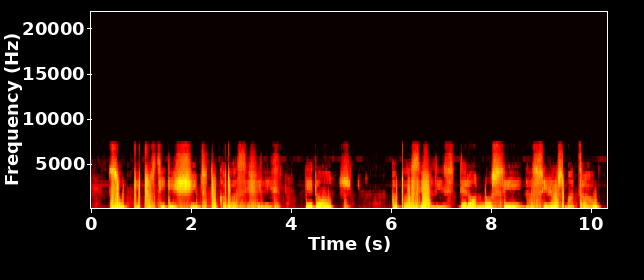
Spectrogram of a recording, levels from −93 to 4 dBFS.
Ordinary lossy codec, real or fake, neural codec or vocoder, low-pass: none; real; none; 7.2 kHz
